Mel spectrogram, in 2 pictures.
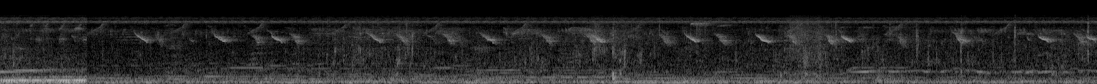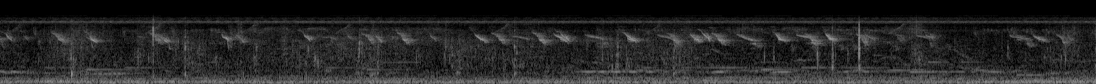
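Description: Birds chirping: many short, quick falling chirps repeating throughout, over a steady high-pitched hum. A louder low sound cuts off about a second in.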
